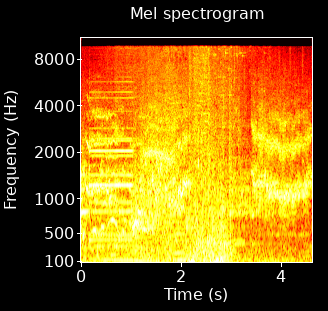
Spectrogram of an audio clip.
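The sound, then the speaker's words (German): A taxi skids with a sustained, high tire squeal, then a loud crunching crash as it causes an accident that wrecks another car, followed by more squealing as the taxi drives off. “Die temperamentvolle und rücksichtslose Taxifahrerin Mariela verursacht einen Unfall, haut ab, aber Julios Auto ist geschrottet.”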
